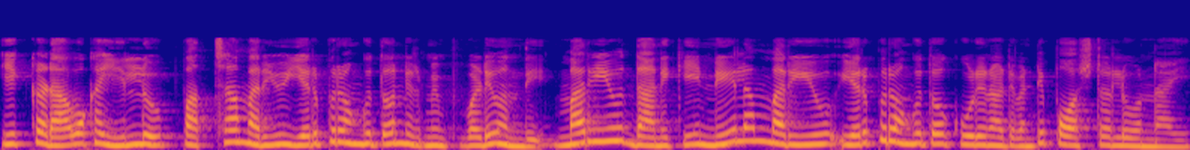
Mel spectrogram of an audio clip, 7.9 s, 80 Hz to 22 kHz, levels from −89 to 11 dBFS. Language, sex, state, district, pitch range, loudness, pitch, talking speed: Telugu, female, Andhra Pradesh, Chittoor, 220-260 Hz, -16 LUFS, 240 Hz, 135 wpm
